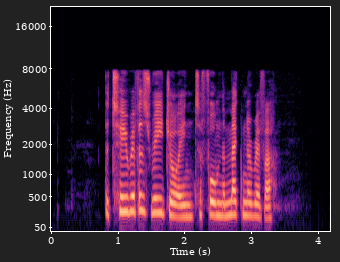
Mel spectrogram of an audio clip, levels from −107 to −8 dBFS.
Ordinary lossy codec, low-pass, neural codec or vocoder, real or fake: none; none; none; real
